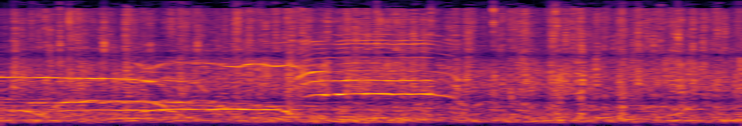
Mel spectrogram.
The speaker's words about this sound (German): Können wir nochmal klatschen miteinander, so richtig laut hier erinnern. Christoph Strasser ist bei uns angekommen.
